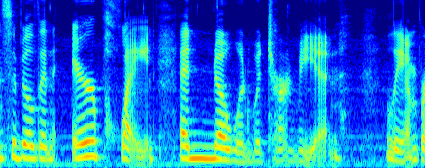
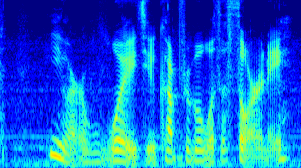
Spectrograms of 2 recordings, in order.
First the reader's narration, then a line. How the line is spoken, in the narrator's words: With his cig lodged between his lips, he muttered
